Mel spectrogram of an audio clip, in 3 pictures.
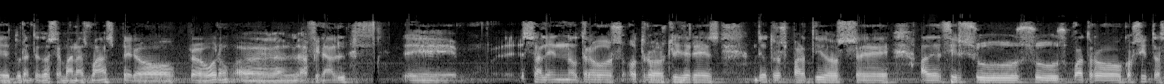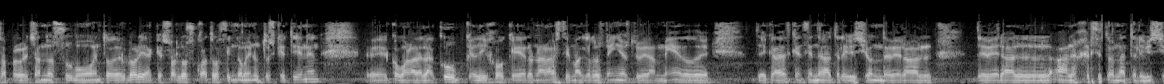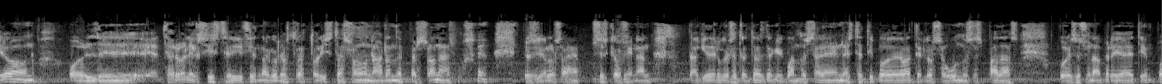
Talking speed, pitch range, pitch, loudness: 215 wpm, 90-100 Hz, 95 Hz, -16 LUFS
